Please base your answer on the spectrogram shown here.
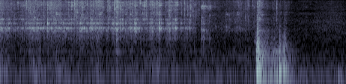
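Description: Kitchen sounds while adding more water to dried bread cubes for stovetop stuffing: soft rattling and a faint trickle, then a loud close clatter of a dish or utensil near the end.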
